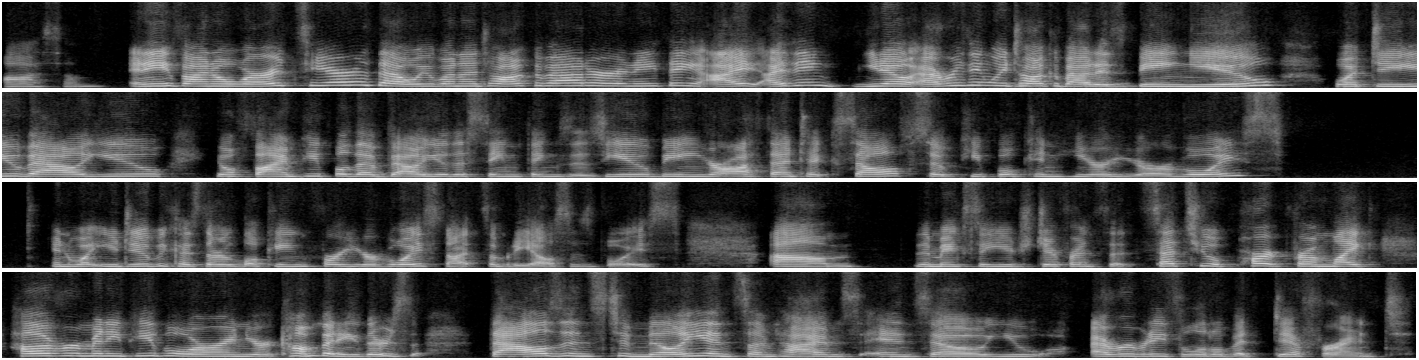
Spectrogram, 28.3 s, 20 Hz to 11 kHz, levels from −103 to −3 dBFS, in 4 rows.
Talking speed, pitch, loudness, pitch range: 200 wpm, 260 Hz, -25 LUFS, 235-285 Hz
